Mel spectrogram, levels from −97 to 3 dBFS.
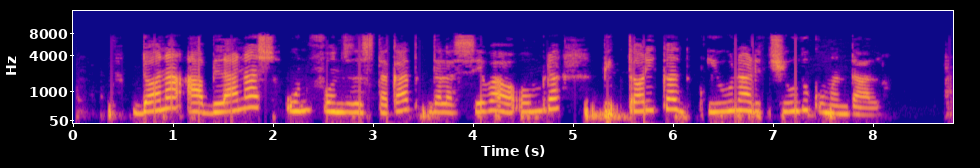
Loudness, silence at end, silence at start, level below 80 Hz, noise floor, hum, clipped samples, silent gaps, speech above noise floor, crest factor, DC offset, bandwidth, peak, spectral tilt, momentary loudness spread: -16 LUFS; 0 s; 0.35 s; -50 dBFS; -87 dBFS; none; under 0.1%; none; 71 dB; 16 dB; under 0.1%; 8 kHz; -2 dBFS; -4.5 dB/octave; 8 LU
